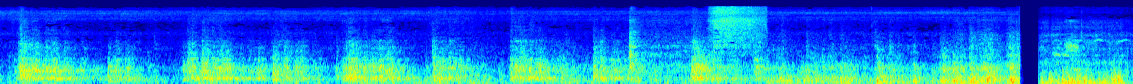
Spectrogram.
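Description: Metal livestock trailer rattling and clanking in repeated bursts about a second long as its rear gate is worked by rope, with a short hiss about five seconds in.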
